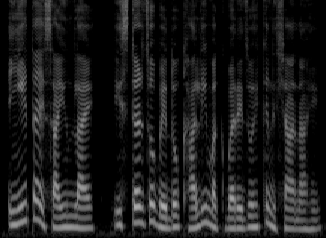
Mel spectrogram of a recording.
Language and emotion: Sindhi, neutral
